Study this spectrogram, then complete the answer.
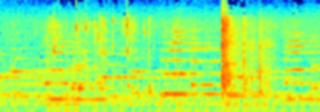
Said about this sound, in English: Hearing the street door close, he breathes a sigh of relief and pours himself a large whiskey.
